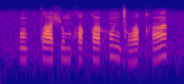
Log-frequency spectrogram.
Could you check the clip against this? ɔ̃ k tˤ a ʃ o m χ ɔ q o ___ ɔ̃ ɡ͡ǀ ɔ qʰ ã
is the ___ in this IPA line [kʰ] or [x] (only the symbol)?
x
